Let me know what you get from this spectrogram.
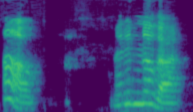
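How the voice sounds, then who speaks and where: A woman's voice: sits high, very animated, measured pace, bright, forceful tone, full character voice. A woman in a play reading playing a polite, naive young roommate, wondering and curious. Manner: short, wondering questions. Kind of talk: play reading, naturalistic conversational acting.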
